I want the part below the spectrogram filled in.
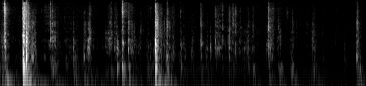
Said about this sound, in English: we need to pop all the little clips out of this door panel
